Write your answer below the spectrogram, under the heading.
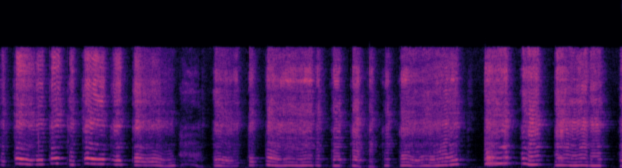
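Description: High-pitched cartoon voice wailing without words, in short wavering cries about two a second.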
